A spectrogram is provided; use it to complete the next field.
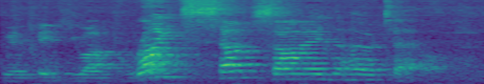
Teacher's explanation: So this is a Low Prehead with some stresses in it. Then a High Head, a High Stepping Head · Now, intonation, it started low-pitched. We'll pick you up, da-da-da-da-da-da-da-da, low-pitched. Then it jumped up for right. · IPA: wil ˌpɪk ju ˌʌp ˈraɪt aʊtˈsaɪd ðə həʊˎ_tel_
